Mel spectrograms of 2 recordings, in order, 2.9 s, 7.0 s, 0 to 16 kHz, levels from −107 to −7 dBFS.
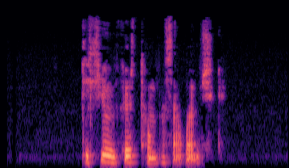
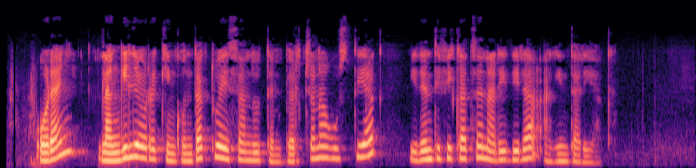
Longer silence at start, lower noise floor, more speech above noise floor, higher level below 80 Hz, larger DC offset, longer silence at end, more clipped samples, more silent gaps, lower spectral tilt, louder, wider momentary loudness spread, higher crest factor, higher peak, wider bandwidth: first, 0.85 s vs 0.3 s; first, -83 dBFS vs -65 dBFS; first, 49 dB vs 42 dB; about the same, -72 dBFS vs -70 dBFS; neither; second, 0.75 s vs 1 s; neither; neither; second, -5 dB/octave vs -7 dB/octave; second, -36 LUFS vs -24 LUFS; about the same, 11 LU vs 12 LU; about the same, 22 dB vs 22 dB; second, -16 dBFS vs -2 dBFS; first, 11 kHz vs 8.8 kHz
